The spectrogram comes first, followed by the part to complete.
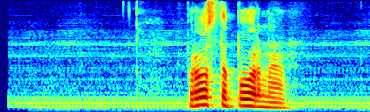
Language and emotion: Russian, neutral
